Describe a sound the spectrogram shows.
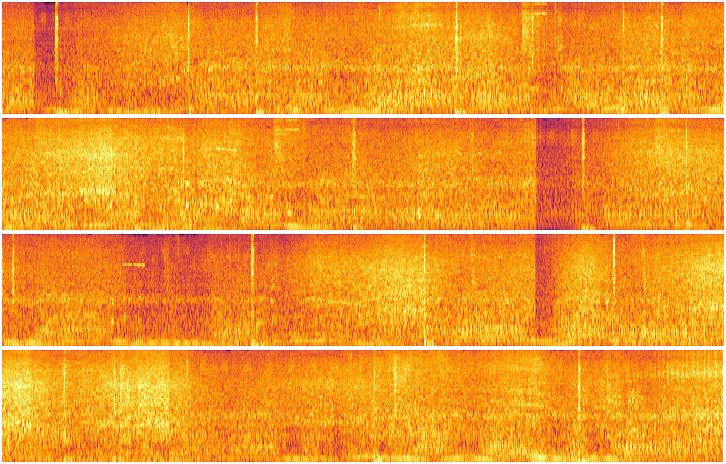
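A car engine drones steadily as a car drives along a road.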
